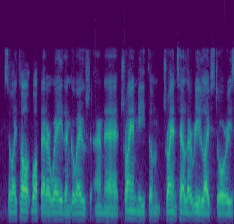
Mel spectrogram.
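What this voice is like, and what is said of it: Irish accent. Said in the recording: “Irish men who have travelled ... They just hear my accent and they presume Paddy”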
